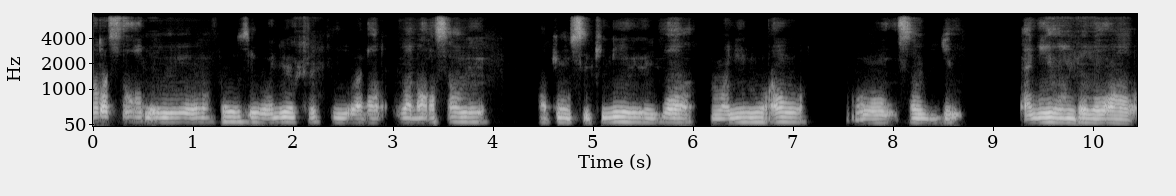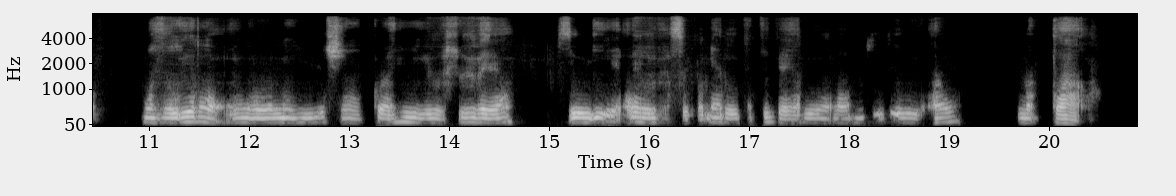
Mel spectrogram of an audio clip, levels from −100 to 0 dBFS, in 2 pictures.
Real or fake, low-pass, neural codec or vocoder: fake; 7.2 kHz; codec, 24 kHz, 1 kbps, SNAC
